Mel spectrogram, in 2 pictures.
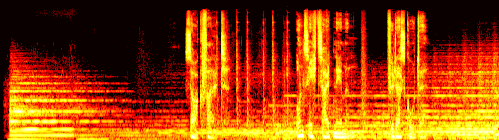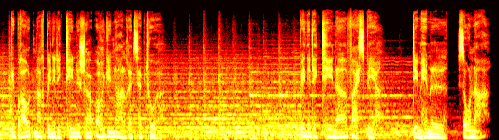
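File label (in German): Spots OFF, Sprecher, Männer; Benediktiner Weißbier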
